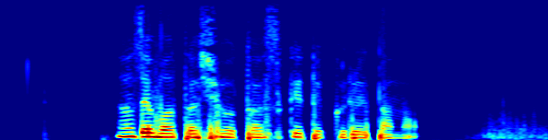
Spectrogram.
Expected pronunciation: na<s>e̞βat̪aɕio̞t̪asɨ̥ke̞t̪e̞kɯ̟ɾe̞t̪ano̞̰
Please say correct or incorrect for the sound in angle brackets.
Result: incorrect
